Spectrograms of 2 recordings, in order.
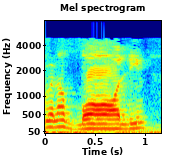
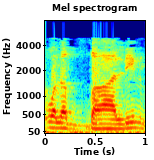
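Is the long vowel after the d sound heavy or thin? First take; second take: heavy; thin. First: The long vowel after the d is heavy. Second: The long vowel after the d is thin. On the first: The speaker calls it right. "يقول ولا الضالين" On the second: The speaker calls it wrong. "حتما ما يقرأ ولا الضالين"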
